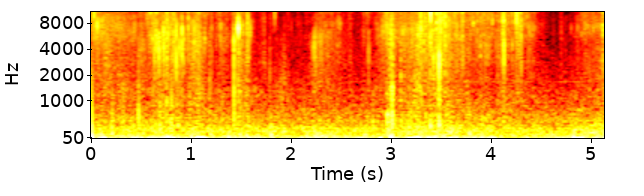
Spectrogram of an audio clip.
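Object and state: Dried wood ear fungus pieces.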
